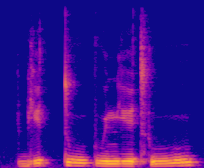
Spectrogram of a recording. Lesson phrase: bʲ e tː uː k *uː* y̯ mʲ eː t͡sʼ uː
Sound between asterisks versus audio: incorrect: u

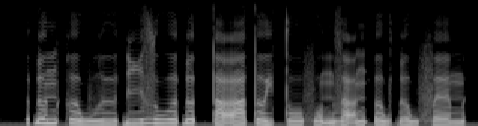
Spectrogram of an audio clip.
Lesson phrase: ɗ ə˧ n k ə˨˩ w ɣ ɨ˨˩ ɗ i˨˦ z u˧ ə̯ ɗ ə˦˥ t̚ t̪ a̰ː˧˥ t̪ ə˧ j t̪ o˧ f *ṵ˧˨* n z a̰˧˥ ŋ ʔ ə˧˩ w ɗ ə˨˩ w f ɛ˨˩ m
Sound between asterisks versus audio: incorrect: o̰˧˨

